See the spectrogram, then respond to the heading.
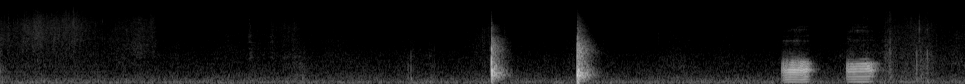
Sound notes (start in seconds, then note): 4.7 claps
